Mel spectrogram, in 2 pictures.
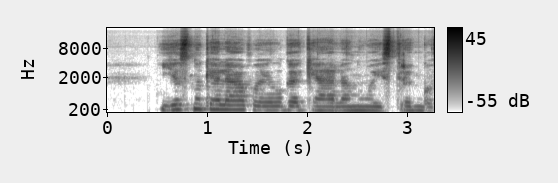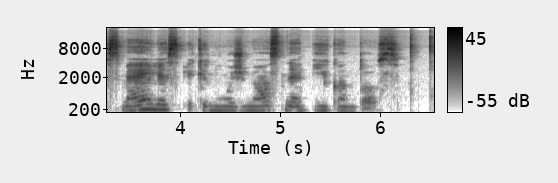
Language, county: Lithuanian, Alytus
